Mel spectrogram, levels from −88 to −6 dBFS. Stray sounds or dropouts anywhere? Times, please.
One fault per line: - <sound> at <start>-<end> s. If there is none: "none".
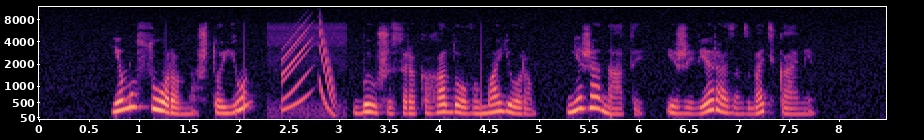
- chirp at 2.4-3.0 s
